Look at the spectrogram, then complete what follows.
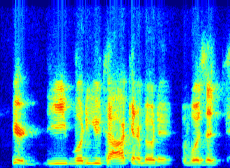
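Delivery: ordinary delivery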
